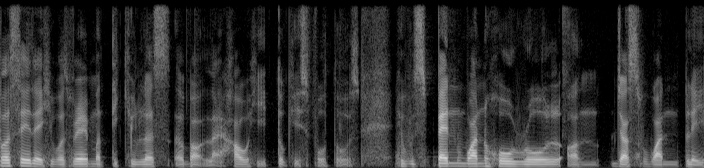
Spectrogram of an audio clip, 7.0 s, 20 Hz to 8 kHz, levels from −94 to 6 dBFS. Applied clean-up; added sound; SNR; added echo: none; none; none; none.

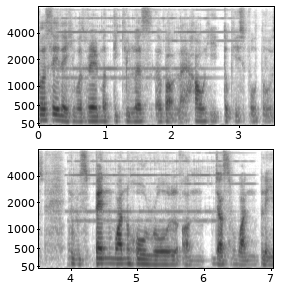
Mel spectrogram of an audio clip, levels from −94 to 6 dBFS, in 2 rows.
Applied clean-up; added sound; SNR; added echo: none; Telephone; 17 dB; reverberation time 0.2 s.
